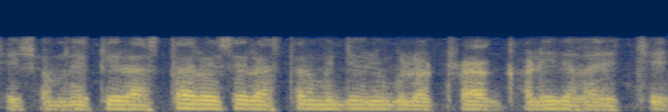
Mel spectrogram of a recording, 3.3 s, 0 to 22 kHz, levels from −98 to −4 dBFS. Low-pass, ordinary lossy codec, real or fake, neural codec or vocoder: 5.4 kHz; Opus, 16 kbps; fake; vocoder, 24 kHz, 100 mel bands, Vocos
